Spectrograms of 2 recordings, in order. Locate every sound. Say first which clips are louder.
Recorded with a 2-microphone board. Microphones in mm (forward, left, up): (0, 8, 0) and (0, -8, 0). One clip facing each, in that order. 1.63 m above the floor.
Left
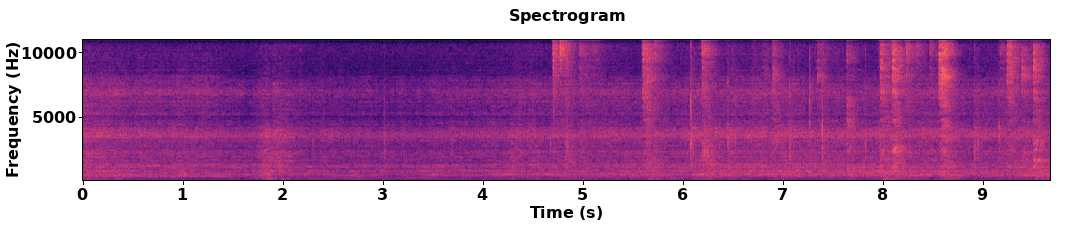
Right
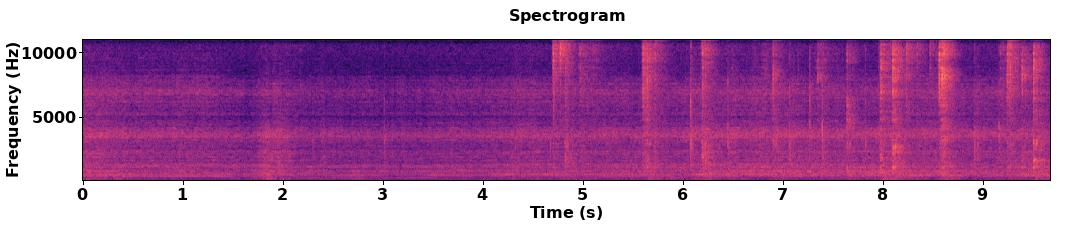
4.7 s a crack: right 1 dB; 40° right (ahead or behind), 5.5 m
